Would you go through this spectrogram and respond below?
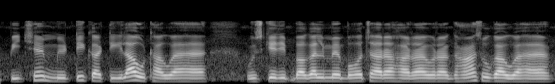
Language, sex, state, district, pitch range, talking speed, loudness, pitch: Hindi, male, Jharkhand, Garhwa, 145-165 Hz, 205 wpm, -16 LUFS, 150 Hz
